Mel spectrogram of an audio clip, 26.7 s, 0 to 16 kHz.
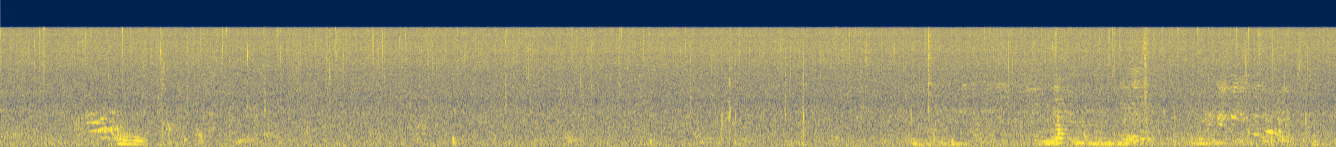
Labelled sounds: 20.5	20.8	humpback whale, 1.5 to 1.7 kHz
24.3	24.7	humpback whale, 1.5 to 1.8 kHz

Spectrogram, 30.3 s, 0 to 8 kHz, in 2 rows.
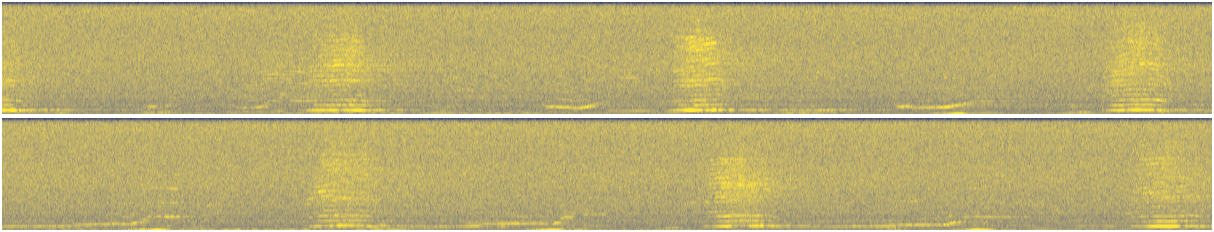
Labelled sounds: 3.6	4.5	humpback whale, 0.93 to 3.6 kHz
7.0	7.3	humpback whale, 0.96 to 1.1 kHz
8.4	8.9	humpback whale, 0.96 to 2.5 kHz
12.0	12.4	humpback whale, 0.80 to 0.99 kHz
13.9	14.6	humpback whale, 0.90 to 1.2 kHz
19.0	19.7	humpback whale, 0.96 to 2.9 kHz
24.0	24.6	humpback whale, 0.96 to 1.2 kHz
27.1	27.6	humpback whale, 0.93 to 1.0 kHz
29.5	30.1	humpback whale, 0.99 to 1.2 kHz

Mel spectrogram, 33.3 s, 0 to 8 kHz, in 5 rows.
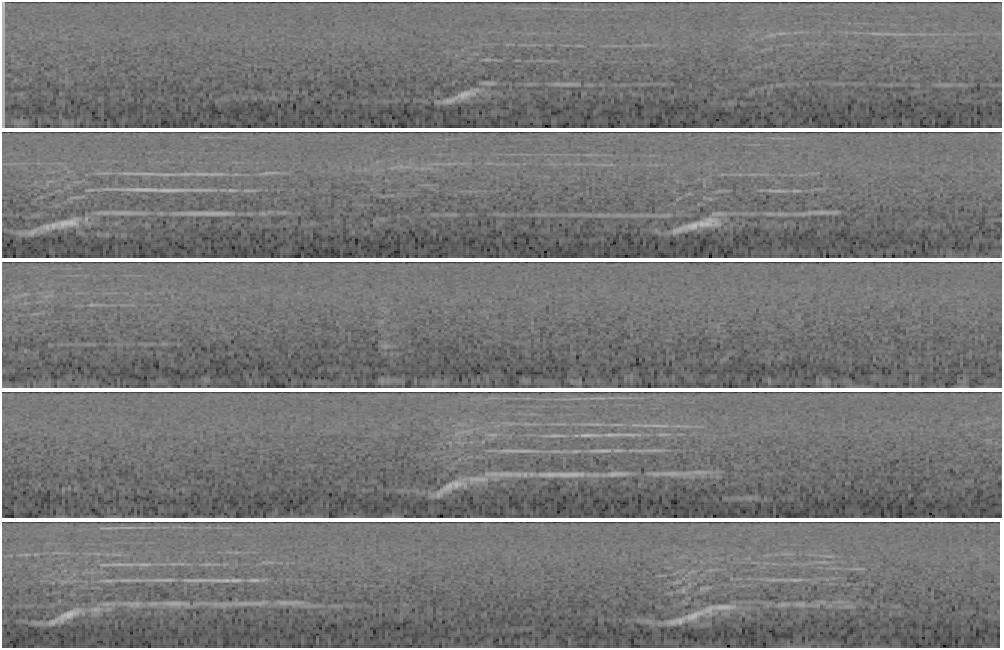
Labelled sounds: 3.2	6.2	humpback whale, 0.90 to 7.0 kHz
7.1	8.4	humpback whale, 0.80 to 7.1 kHz
9.5	11.0	humpback whale, 0.90 to 6.8 kHz
11.4	12.3	humpback whale, 0.96 to 7.0 kHz
13.4	14.2	humpback whale, 0.90 to 6.9 kHz
23.0	24.8	humpback whale, 0.80 to 7.0 kHz
26.7	28.6	humpback whale, 0.80 to 7.1 kHz
31.3	32.5	humpback whale, 0.80 to 3.9 kHz

